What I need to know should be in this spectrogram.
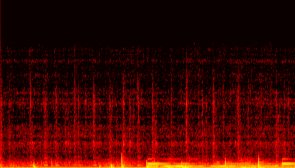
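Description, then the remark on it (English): Heavy, uneven thuds pound out in quick succession, like someone stomping hard across a floor, with a low steady hum and faint tonal ringing underneath. No voices are heard. “the feet followed me. The stomping felt more pointed, more violent, malicious.”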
